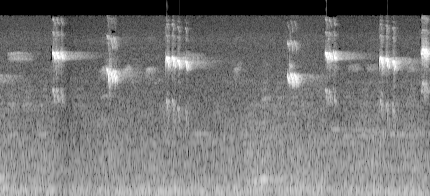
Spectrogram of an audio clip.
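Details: Jangkrik sambung cililin cricket, recorded as filler song for a konin bird: isolated high, pulsed chirps roughly every half second, alternating between a sharper upper note and a lower buzzy one, background otherwise quiet.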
